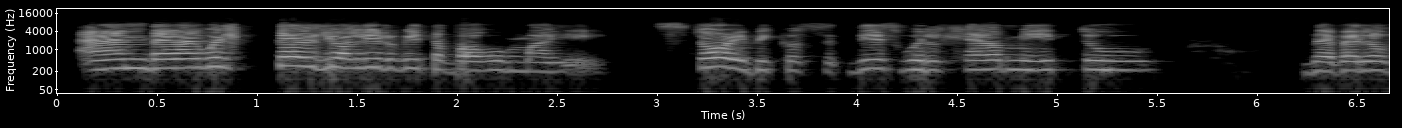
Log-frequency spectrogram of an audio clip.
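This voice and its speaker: A woman with a fairly high pitch is heard in a dry, close sound with no echo over a quiet background. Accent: Mexican. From Mexico. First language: Spanish. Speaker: agile consultant. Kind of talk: meetup talk. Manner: casual, conversational.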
